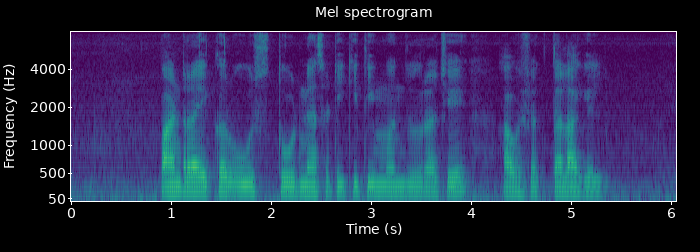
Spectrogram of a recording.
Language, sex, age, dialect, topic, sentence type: Marathi, male, 18-24, Standard Marathi, agriculture, question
